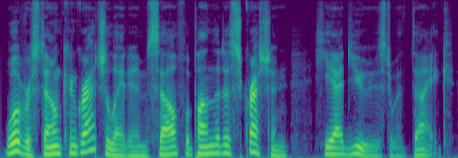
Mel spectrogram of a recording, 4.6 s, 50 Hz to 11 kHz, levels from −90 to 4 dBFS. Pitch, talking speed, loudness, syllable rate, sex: 135 Hz, 145 wpm, -18 LUFS, 5.5 syllables/s, male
